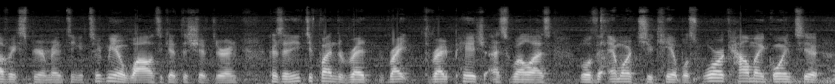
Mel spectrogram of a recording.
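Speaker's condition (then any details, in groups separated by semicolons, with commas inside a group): No condition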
